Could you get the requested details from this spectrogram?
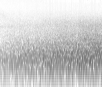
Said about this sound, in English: It's the tide! It comes in faster than an express train.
